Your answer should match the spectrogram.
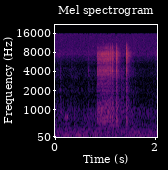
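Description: Faint typing on a laptop keyboard: a few separate key clicks, with a short burst of rapid keystrokes about a second in.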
